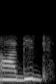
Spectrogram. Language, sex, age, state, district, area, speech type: Kashmiri, female, 18-30, Jammu and Kashmir, Pulwama, urban, conversation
